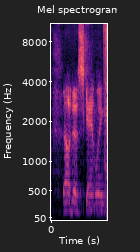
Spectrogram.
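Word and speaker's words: Valdes-Scantling: Valdez Scantling.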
